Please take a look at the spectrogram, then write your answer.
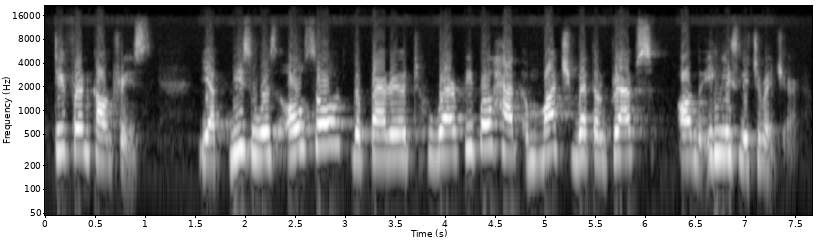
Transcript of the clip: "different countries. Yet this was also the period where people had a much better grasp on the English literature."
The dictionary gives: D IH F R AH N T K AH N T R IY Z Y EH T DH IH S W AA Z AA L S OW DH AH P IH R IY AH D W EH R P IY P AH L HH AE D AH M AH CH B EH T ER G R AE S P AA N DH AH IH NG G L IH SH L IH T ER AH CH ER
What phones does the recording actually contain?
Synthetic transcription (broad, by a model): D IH F R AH N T K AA N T R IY S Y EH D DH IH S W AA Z AA L S OW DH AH P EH R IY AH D W EH R P IY P AH L HH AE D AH M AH CH B EH T ER G R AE S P AA N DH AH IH NG G L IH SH L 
